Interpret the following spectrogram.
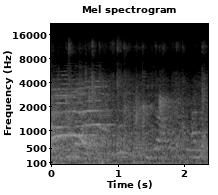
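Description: Indistinct people talking, fading into quieter background chatter.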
